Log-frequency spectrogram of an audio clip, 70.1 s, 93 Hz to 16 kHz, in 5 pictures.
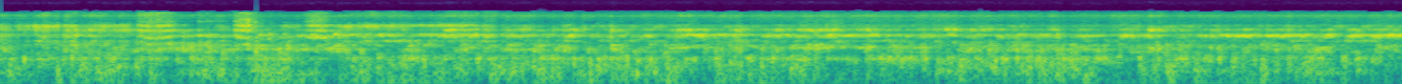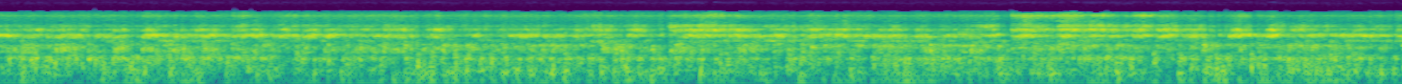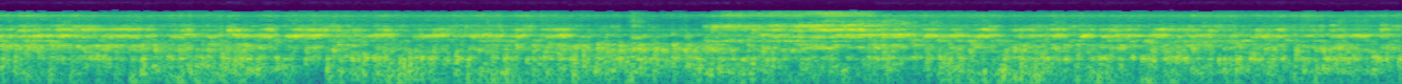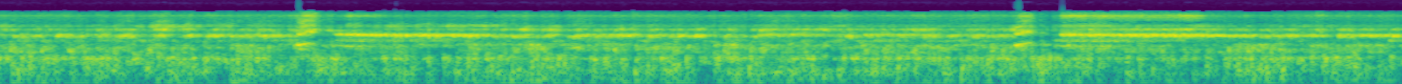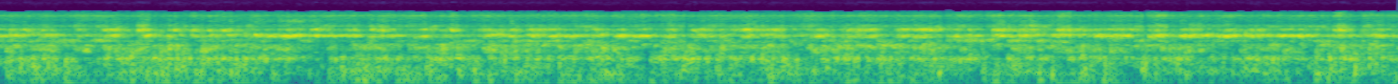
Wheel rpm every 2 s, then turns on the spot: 230, 230, 230, 230, 230, 230, 230, 230, 230, 230, 230, 230, 230, 230, 230, 230, 240, 230, 230, 230, 230, 240, 250, 240, 230, 240, 250, 230, 230, 230, 240, 230, 230, 230, 230.
none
